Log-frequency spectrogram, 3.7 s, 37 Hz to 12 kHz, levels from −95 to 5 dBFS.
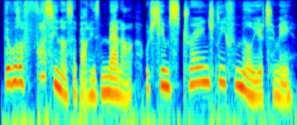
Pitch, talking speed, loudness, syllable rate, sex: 200 Hz, 210 wpm, -21 LUFS, 6.5 syllables/s, female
